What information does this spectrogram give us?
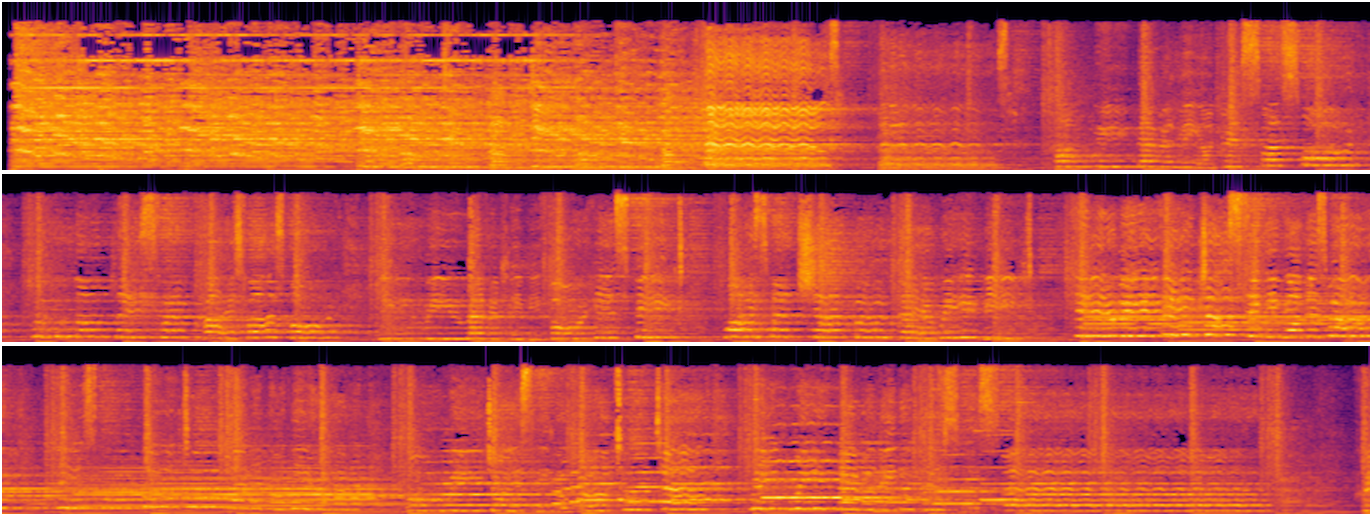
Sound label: Chorale And Orchestra, Christmas Bell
